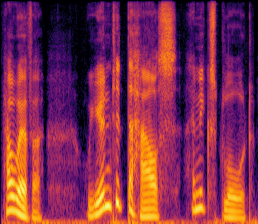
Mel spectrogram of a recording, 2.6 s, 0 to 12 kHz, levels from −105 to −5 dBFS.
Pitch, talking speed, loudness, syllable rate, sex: 150 Hz, 165 wpm, -17 LUFS, 7.2 syllables/s, male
